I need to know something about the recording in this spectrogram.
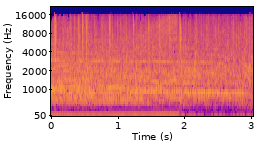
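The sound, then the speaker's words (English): A live audience cheers and applauds in a dense, steady roar of clapping and voices that holds at an even loudness for about three seconds, with a low hum running underneath. “You guys are such a beautiful crowd. Are you guys having fun?”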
